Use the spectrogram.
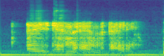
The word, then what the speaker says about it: Anna: A-N-N-A. A-N. Spelled like Anna, pronounced Anna.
